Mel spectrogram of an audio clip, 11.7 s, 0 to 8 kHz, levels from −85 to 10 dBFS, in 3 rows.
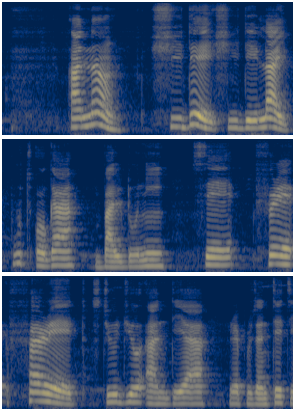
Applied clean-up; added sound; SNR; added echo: none; none; none; reverberation time 0.3 s.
